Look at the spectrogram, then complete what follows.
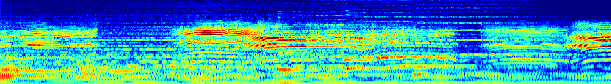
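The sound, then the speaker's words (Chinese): Sheep bleat in long, quavering calls that overlap and waver over a steady sustained tone, continuing without a break. “有一个牧羊人，他有一百只羊，他非常的爱他的羊。”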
